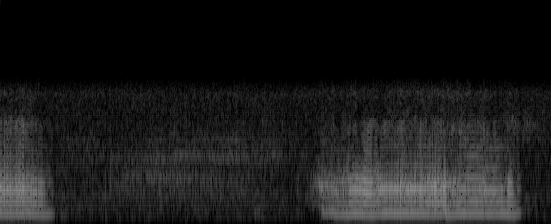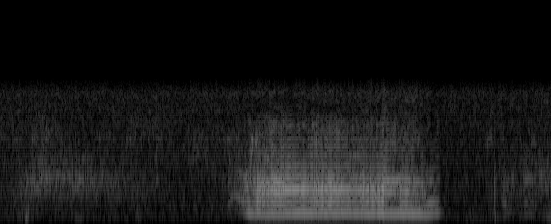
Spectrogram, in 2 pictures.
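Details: A nephew snoring at night gives loud, buzzing snores on the in-breath, roughly every five seconds, with quieter breathing between them; snoring.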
